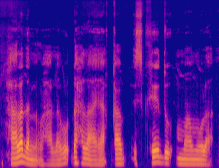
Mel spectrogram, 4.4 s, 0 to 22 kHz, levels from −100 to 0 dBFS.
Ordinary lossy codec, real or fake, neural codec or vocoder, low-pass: none; real; none; none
